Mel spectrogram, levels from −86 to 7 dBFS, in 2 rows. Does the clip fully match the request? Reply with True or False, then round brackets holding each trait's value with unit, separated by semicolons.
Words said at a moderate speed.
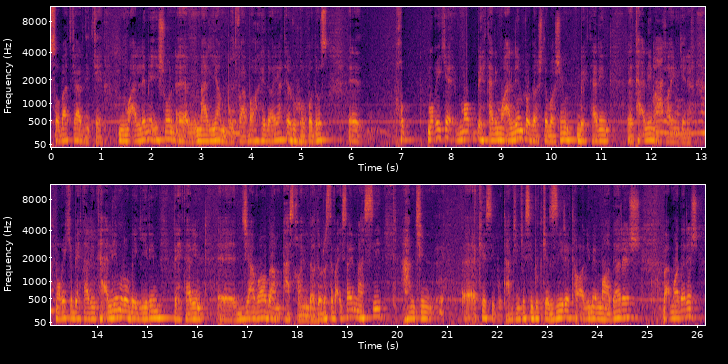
True (120 wpm)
